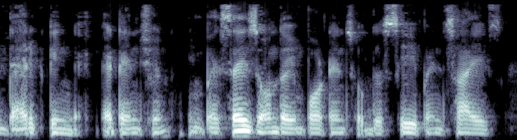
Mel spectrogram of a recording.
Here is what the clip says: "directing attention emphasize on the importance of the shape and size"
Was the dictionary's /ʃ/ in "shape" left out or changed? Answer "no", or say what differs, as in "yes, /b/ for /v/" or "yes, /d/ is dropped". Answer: yes, /s/ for /ʃ/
